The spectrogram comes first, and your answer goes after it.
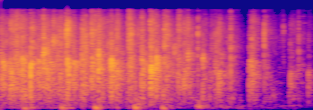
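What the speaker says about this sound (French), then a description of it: "on applaudit Léa" A small group claps briefly in a dense patter that thins out toward the end, with no talking over it.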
